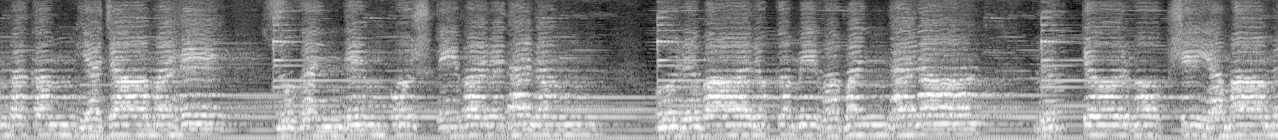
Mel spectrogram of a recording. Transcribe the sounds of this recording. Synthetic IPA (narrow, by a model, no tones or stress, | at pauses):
bʱɐkɐmjɐd͡ʒaːmɐɦeː | suɡɐnd̪ʱimpuʂʈiʋɐɾd̪ʱɐnɐm | kuɾʋaːnukmiʋɐbɐnd̪ʱɐnaː | bɾut̪joːɾmoːkʂijɐmaːm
